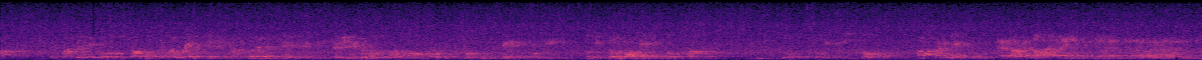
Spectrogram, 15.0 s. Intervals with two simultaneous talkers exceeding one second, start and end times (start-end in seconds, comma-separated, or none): 12.6-14.1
